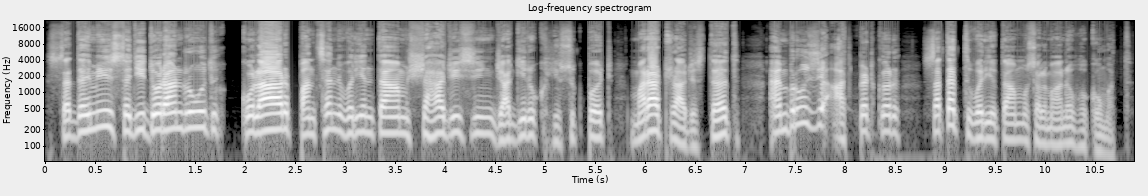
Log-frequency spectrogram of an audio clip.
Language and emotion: Kashmiri, neutral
